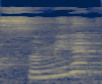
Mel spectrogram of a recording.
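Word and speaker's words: 純連: らしいけどなあすみれってそんなんだすみれも見とってなんかこれ元もいけるって書いてから純連って書いてすみれって読む読むらしいねやがあと次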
